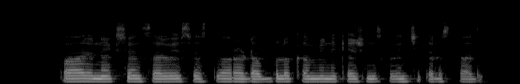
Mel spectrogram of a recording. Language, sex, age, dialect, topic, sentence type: Telugu, male, 18-24, Southern, banking, statement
